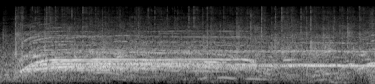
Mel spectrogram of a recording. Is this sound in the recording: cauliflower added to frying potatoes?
no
